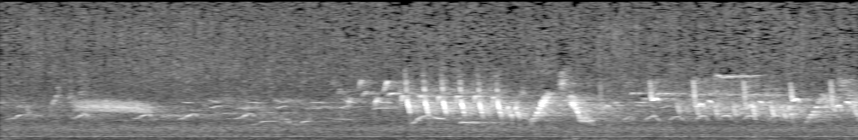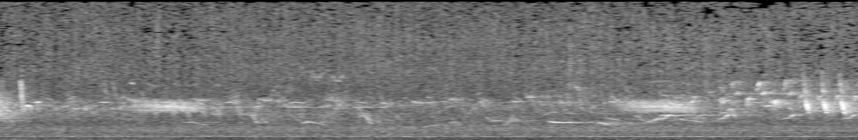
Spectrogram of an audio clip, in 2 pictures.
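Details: Honey bees give a constant humming buzz as the base sound, with bursts of quick bird chirps and short trills scattered on top.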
